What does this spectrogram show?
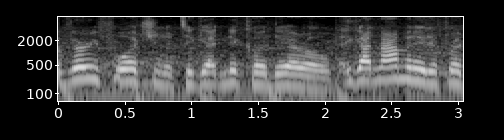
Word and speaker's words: Cordero: Cordero.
